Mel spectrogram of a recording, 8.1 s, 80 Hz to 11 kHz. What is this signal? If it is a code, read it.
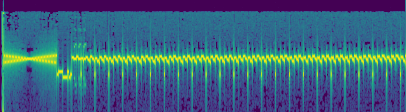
SSTV (slow-scan television), Scottie 2.
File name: sstv / sstv1 / scottie s2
